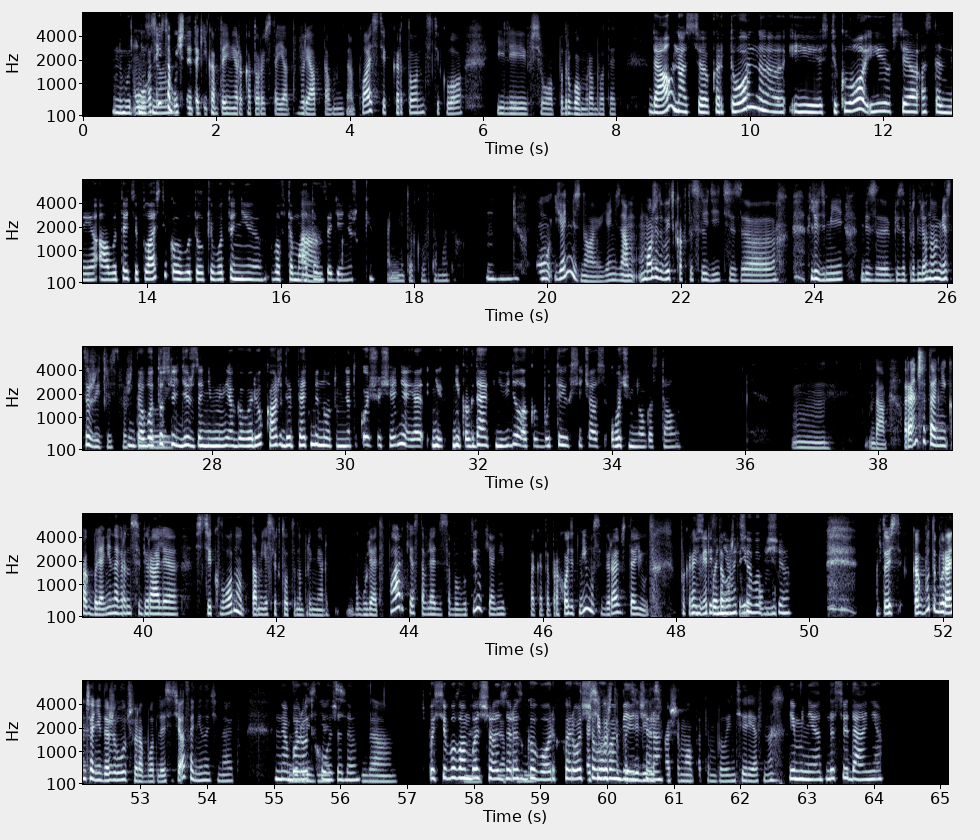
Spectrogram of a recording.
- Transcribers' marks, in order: chuckle; laughing while speaking: "места"; stressed: "очень"; chuckle; chuckle
- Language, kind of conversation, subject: Russian, unstructured, Почему люди не убирают за собой в общественных местах?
